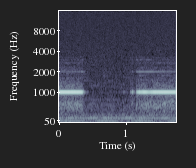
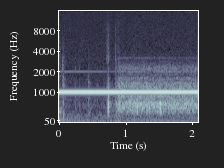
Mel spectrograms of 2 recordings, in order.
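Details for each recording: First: Harvard 420M CB27/81 UK FM CB radio after squelch repair (missing resistor replaced): steady high test tone drops out under a second then returns cleanly; squelch opens near 0.7 µV and closes at 0.62 µV properly. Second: Harvard 420M CB27/81 UK FM CB radio on the bench, squelch at full with the signal generator off: steady tone with loud hiss rushing in and out; squelch not muting, traced to a resistor removed from the squelch switching circuit.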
